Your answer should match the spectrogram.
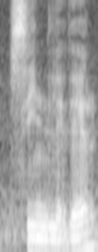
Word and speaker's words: Sin.Leather: سین نقطه لدر تلفظ میکنم S I N نقطه L E A T H R سین لدر چرم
